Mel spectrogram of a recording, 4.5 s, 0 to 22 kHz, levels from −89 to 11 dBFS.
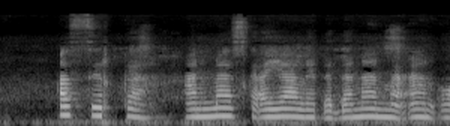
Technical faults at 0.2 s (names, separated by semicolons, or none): Vorbis compression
